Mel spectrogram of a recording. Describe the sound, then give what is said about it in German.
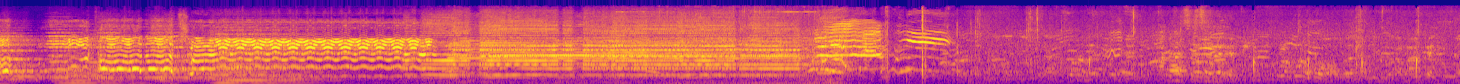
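Street traffic in Rome drifting in through a window: car horns toot and engines pass after a stretch of music, with a voice speaking over part of it. “Die Sonne scheint, durch das Fenster dringt der Klang der Straße und der Espresso duftet.”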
